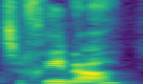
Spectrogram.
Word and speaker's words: tahina: a little bit about tahina which is how tahini is pronounced in israel so tahini this is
